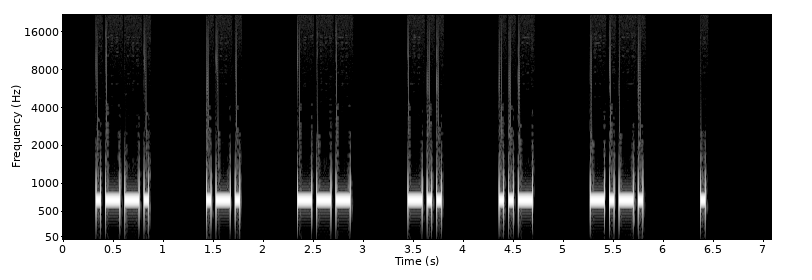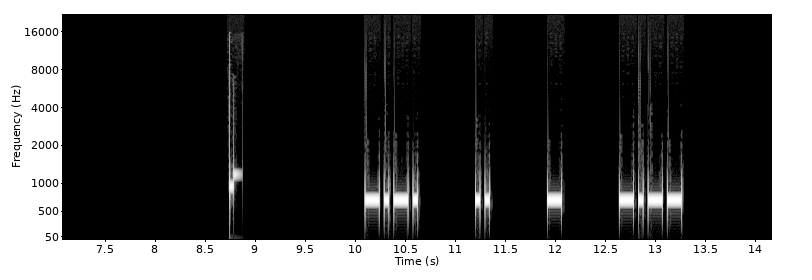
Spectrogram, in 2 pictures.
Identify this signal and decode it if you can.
Morse code, heard as a keyed tone, about 25 wpm, spaced as for 12 wpm, 690 Hz. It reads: PRODUCE CITY
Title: 4x Character Spacing - Top 500 Words - 25wpm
